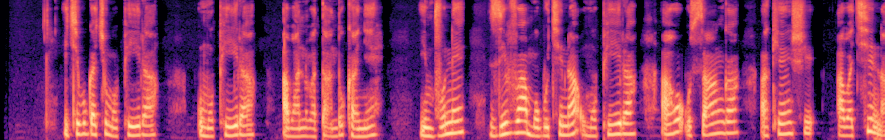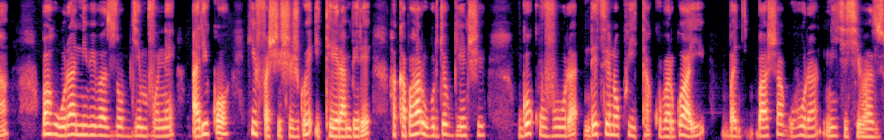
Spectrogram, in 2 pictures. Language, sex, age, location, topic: Kinyarwanda, female, 25-35, Kigali, health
